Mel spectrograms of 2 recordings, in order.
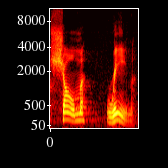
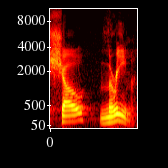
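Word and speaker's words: שֹׁמְרִים: is vocal it's vocal so it's show Marine okay show Marine it's not shome Reem it's show marim everyone say it show Marine remember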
